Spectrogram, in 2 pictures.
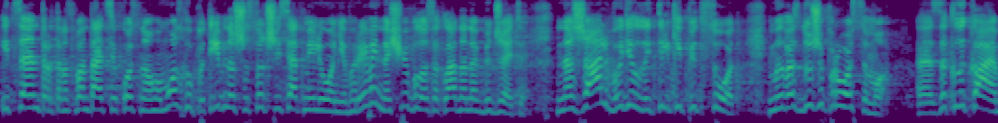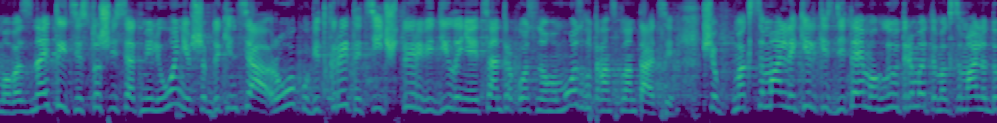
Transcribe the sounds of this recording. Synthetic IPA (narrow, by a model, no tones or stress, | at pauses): it̪sɛnt̪rt̪ɾɐnsplˠɐnt̪ɑt͡sʲijikɔsnɔʋɔɦɔmɔzɦʊpɔt̪ɾʲibnɔʃisːɔt̪ʃiesʲat̪mʲilʲiɔnʲiwɦɾɪʋɪnʲnɐʃt͡ʃɔjbʊlˠɔzɐklˠɑd̪enɔwbʲʊd͡ʒɛtʲinɐʒɑlʲʋɪdʲilˠɪlˠɪtʲilʲkɪpʲit̪sɔt̪imɪʋɑsd̪uʒɛpɾɔsɪmɔ | zɐklˠɪkɑjemɔʋɑsznɐjt̪ɪt͡sʲist̪ɔʃiesʲat̪mʲilʲiɔnʲiwʃt͡ʃɔb̚d̪ɔkʲinʲt͡sʲaɾɔkʊʋʲid̪kɾɪt̪ɪt͡sʲit͡ʃɔ̥t̪ɪɾɪʋʲidʲilˠenʲːɐit̪sɛnt̪rkɔsnɔɦɔmɔzɦʊt̪ɾɐnsplˠɐnt̪ɑt͡sʲijiʃt͡ʃɔbmɐksɪmɑlʲnɐkʲilʲkʲisʲt̚ʲdʲit̪ɛjmɔɦlˠɪɔt̪ɾɪmʊʋɐt̪ɪmɐksɪmɑlʲnɔd̪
